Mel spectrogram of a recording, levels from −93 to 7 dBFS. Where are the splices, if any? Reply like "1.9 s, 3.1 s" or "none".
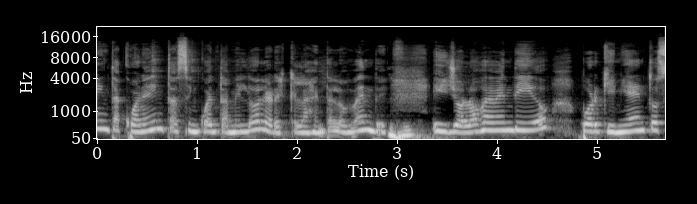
none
